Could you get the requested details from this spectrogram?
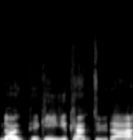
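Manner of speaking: put-on British-accented storyteller voice. Retelling a dream, voicing its narrator speaking to a pig, British narrator voice. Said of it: "a narrator with a British voice that goes".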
